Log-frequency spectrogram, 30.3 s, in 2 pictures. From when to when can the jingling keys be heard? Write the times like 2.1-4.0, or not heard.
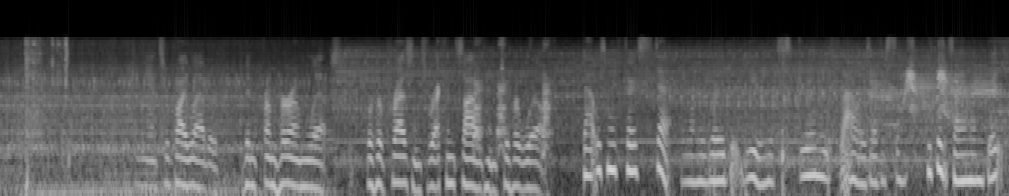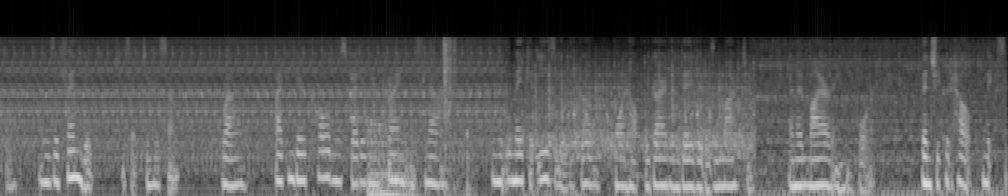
0.4-1.1.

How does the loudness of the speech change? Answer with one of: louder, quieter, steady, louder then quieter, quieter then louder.
steady.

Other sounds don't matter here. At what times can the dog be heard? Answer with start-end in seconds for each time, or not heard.
6.5-8.3, 13.1-15.1, 20.4-22.4.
